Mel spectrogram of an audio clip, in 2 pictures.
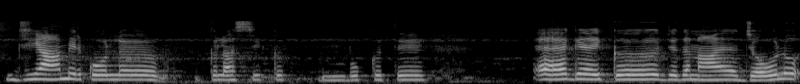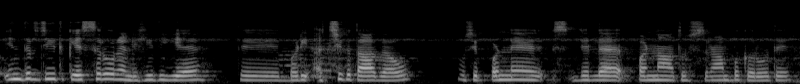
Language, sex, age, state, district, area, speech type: Dogri, female, 30-45, Jammu and Kashmir, Udhampur, rural, spontaneous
